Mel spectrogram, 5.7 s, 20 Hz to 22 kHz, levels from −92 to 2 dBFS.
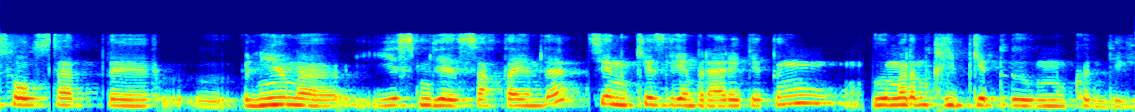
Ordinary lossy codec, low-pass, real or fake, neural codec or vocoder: none; 7.2 kHz; real; none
